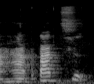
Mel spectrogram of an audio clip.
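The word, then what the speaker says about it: 発達: Từ này đọc là hatatsu. Hatatsu.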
